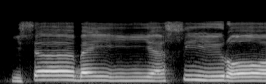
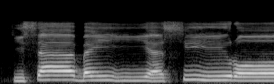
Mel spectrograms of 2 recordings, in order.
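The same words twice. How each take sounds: No difference in how they are said.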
